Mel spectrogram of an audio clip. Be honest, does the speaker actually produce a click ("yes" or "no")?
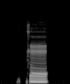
no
